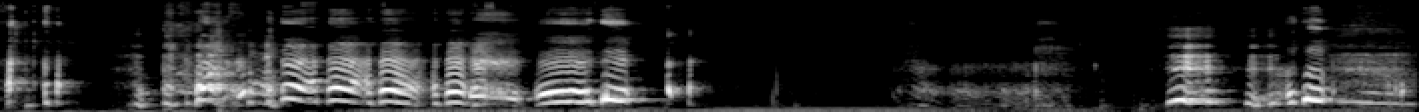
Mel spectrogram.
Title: Laughing hiccups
